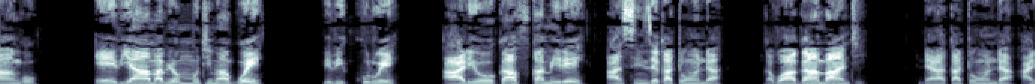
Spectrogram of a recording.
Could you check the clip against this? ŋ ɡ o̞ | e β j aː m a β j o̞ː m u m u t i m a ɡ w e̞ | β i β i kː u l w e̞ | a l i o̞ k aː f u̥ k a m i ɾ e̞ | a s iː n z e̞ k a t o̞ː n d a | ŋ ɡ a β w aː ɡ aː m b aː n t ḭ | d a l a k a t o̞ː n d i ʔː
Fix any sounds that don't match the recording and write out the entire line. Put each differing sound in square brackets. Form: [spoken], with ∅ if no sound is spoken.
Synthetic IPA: ŋ ɡ o̞ | e β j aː m a β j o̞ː m u m u t i m a ɡ w e̞ | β i β i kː u l w e̞ | a l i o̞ k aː f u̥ k a m i ɾ e̞ | a s iː n z e̞ k a t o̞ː n d a | ŋ ɡ a β w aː ɡ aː m b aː n t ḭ | d a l a k a t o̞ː n d [a] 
